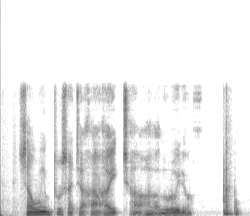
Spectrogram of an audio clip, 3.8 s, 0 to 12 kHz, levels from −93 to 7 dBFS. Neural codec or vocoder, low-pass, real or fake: codec, 16 kHz, 1 kbps, FunCodec, trained on LibriTTS, 50 frames a second; 7.2 kHz; fake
